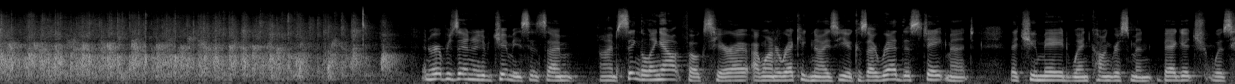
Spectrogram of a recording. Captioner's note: applause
